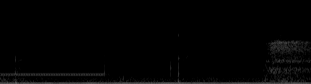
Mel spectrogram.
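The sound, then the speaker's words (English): A telephone line rings with a steady electronic tone for about a second during an outgoing phone call, followed by a faint click and a short hiss of noise, with nobody talking. “She usually doesn't let it ring past three, but she's probably getting some action right now.”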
